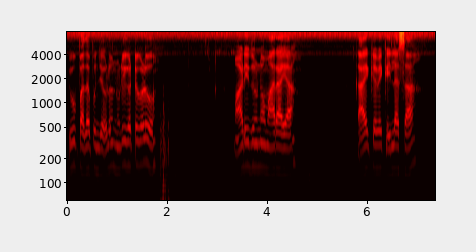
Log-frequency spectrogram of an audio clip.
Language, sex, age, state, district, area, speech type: Kannada, male, 45-60, Karnataka, Tumkur, rural, spontaneous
